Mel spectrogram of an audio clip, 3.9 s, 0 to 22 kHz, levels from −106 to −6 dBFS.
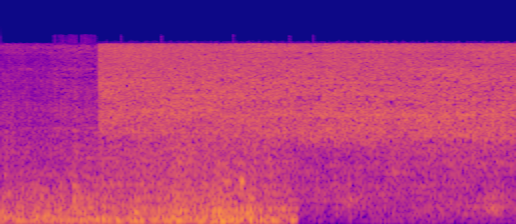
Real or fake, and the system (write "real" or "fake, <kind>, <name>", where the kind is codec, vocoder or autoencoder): fake, codec, SNAC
